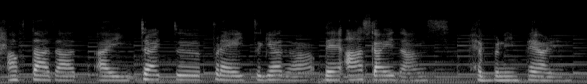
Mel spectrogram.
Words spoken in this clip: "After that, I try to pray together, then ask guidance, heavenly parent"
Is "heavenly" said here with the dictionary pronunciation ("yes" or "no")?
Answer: no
